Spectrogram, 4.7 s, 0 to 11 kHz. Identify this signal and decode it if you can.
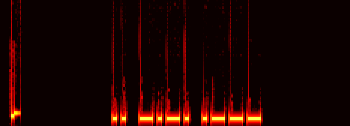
Morse code, heard as a keyed tone, about 20 wpm, 700 Hz. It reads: ICJ
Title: Three Letter-Number Combinations - 20wpm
